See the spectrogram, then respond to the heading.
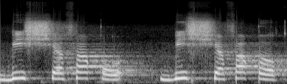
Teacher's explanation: اقسم قاف کے اوپر جو ساکن ہے اس کو قلقلے کے ساتھ پڑھیں گے، کیونکہ بالشفق بالشفق قاف کے نیچے جو زیر ہے اس کو ہم ساکن دے کر پڑھیں گے، لیکن جب ہم ساکن دیں گے تو اس کو قلقلے کے ساتھ پڑھیں گے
